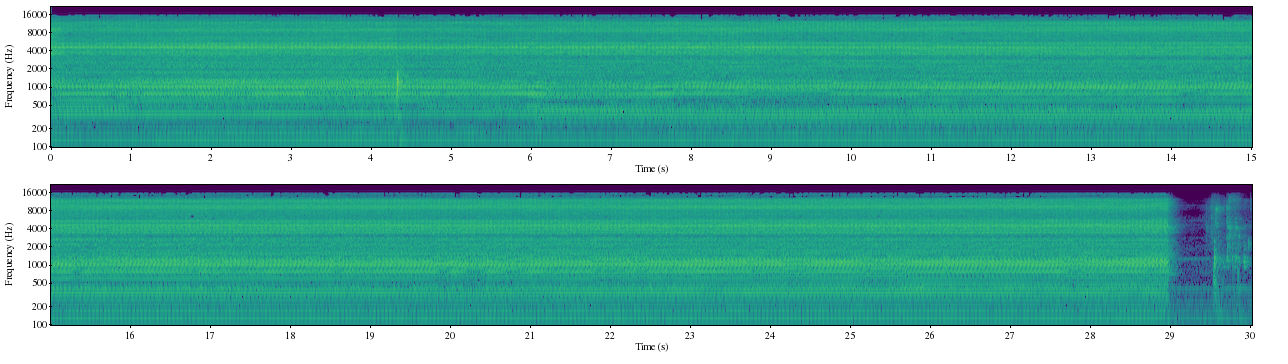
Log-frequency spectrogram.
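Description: Nespresso capsule machine's pump buzzing steadily, pushing descaling solution through with the brew button held down, with one short click about four seconds in. The buzz cuts off about a second before the end, when the button is released.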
